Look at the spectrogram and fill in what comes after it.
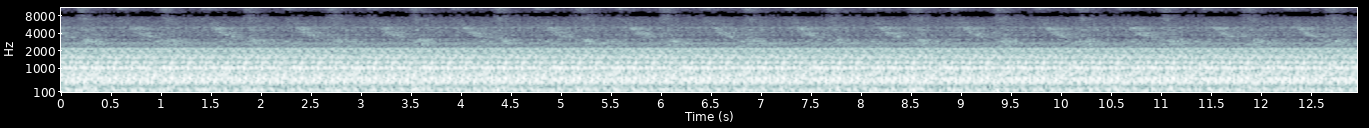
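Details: Loud steady buzzing and rhythmic knocking inside the scan room during a lower-leg (tibia/fibula) MRI sequence, performed with a GE high-definition lower-extremity coil (stated as 16 or 8 channel) as a test scan; normal MRI scanner noise.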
